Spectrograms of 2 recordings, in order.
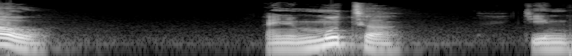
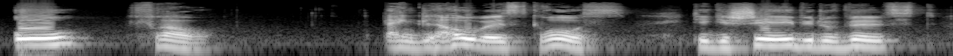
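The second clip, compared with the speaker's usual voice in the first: O Frau called out louder, dein Glaube ist groß slow; a preacher voicing Jesus, louder and solemn; Jesus' solemn words; 7 dB louder, slower than usual. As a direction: proclaim it as Jesus, with awe. Voices Jesus praising the woman.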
